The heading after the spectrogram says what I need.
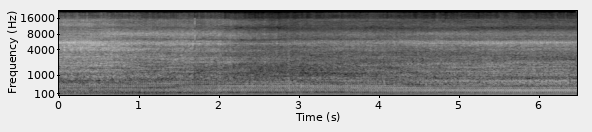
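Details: Champion 2500 W dual-fuel inverter generator, brand new, first start, eco mode switched back on: steady, even hum with constant low tones, no misses, surges or knocks; sounds pretty good, normal running.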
